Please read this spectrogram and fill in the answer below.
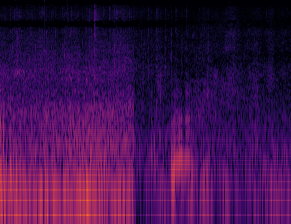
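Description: Wind noise buffeting the microphone, which stops abruptly about halfway through; then a quieter outdoor background with one brief rising vocal sound.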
